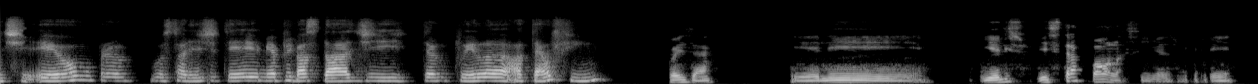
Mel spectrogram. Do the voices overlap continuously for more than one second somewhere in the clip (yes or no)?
no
